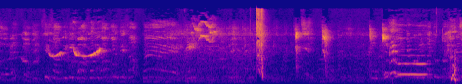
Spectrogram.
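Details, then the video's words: Pet grey parrot indoors making a varied run of relaxed sounds: warbling whistles, speech-like mutterings, sharp clicks and a loud snap, shifting pitch throughout. "Pietro il cenerino : relax. Peter The African grey : relax"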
